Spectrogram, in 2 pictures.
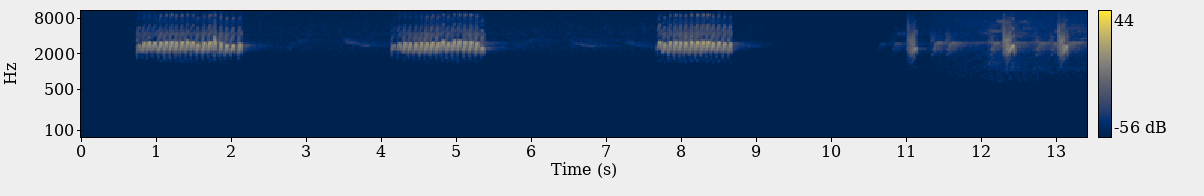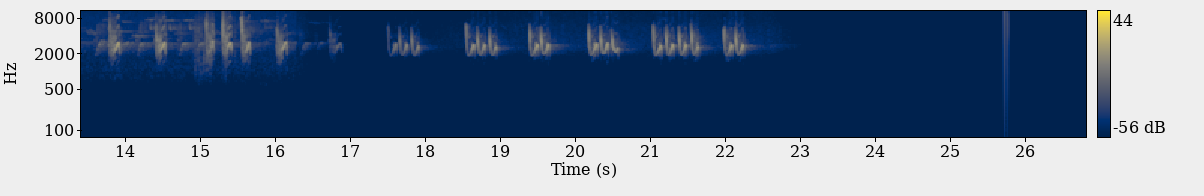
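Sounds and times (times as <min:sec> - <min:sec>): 
Eurasian nuthatch sharp chirps: 0:00.8 - 0:02.2, 0:03.5 - 0:05.4, 0:06.6 - 0:08.7, 0:10.6 - 0:16.9, 0:17.5 - 0:18.0, 0:18.6 - 0:22.4
Eurasian nuthatch trilling: 0:00.8 - 0:02.2, 0:04.2 - 0:05.4, 0:07.7 - 0:08.7, 0:10.8 - 0:16.9, 0:18.6 - 0:22.3.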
